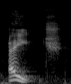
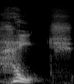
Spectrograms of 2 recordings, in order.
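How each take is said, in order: First: The letter name begins with a vowel sound. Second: The letter name begins with an h sound. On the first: The speaker calls it right. "A has an A sound at the beginning" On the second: The speaker calls it wrong. "It's not H, as some people say"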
